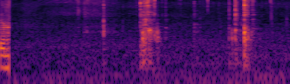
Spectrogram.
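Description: A few scattered clinks of ice cubes against a metal scoop as ice is gathered for a cocktail shaker, over a low steady outdoor rumble.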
